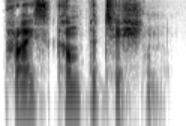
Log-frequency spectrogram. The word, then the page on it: price competition: British English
